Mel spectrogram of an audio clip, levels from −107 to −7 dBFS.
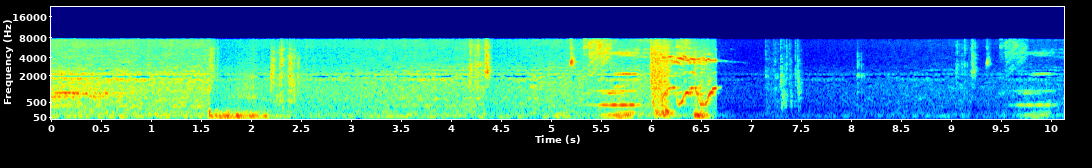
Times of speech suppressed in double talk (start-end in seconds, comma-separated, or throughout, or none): none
